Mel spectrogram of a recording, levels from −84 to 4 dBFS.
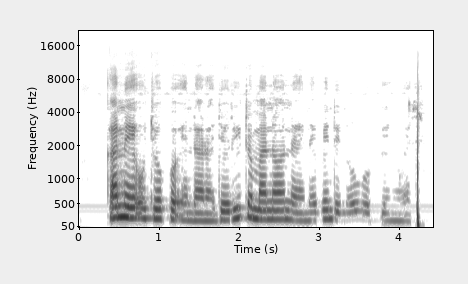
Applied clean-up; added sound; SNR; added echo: classical method spectral subtraction.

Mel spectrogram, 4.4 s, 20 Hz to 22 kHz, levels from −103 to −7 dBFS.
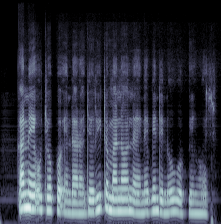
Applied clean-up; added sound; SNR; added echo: neural mask model DeepFilterNet 3.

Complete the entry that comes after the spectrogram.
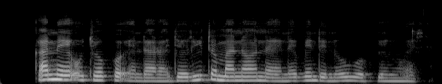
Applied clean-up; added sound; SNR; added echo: neural mask model Resemble Enhance denoiser.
